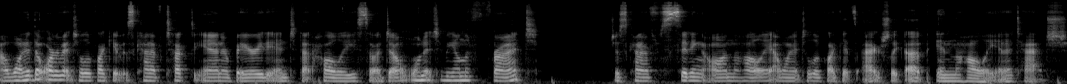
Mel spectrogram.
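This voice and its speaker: With a very clean recording and silent background, a woman talks at a very fast pace in a fairly low pitch, showing vocal fry and ordinary pitch variation. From US South. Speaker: craft YouTuber. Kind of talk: tutorial. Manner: conversational.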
